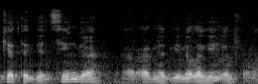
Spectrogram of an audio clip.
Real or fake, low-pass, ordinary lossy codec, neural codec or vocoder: fake; 14.4 kHz; MP3, 64 kbps; vocoder, 44.1 kHz, 128 mel bands, Pupu-Vocoder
